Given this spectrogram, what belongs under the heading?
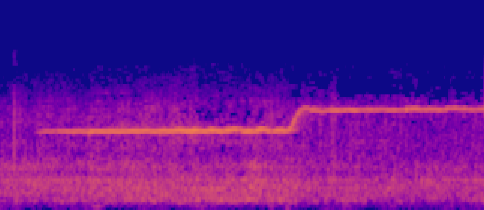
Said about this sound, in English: Gosh, that whistle is...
